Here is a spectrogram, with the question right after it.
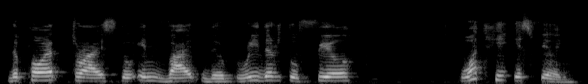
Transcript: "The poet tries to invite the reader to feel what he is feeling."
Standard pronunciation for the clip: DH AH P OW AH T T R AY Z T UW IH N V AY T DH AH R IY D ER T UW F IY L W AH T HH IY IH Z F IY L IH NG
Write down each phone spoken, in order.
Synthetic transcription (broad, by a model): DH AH P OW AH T T R AY S T UW IH N V AY T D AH R IY D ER T UW F IY L W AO T HH IY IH S F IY L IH NG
